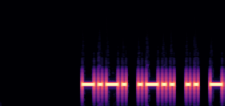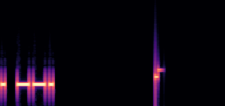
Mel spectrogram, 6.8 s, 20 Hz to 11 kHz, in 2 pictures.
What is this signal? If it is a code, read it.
Morse code, heard as a keyed tone, about 20 wpm, 700 Hz. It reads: CLING
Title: 5 Letter Words - First 3 Letters Given - 20wpm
